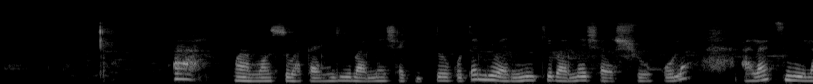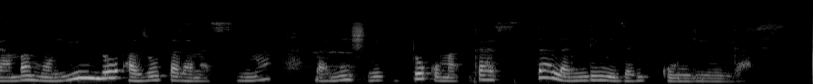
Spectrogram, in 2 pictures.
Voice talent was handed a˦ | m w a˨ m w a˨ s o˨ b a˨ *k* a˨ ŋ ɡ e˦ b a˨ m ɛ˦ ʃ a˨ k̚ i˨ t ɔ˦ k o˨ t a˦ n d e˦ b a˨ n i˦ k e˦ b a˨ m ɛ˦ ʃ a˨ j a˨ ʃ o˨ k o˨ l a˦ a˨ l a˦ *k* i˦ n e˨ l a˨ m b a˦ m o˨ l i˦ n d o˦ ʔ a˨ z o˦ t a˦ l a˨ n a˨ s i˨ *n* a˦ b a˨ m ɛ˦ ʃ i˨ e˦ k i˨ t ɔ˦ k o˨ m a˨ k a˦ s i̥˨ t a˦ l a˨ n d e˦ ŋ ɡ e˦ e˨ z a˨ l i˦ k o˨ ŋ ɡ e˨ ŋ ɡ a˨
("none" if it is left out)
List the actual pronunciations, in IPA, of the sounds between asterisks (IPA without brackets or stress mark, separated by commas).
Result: k, t, m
